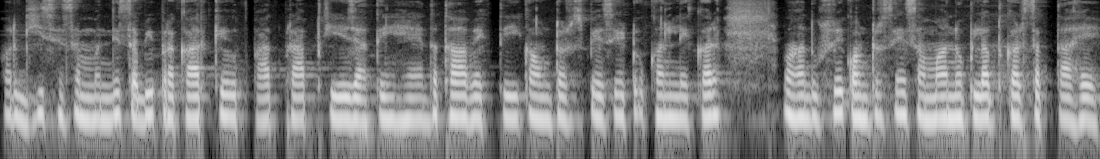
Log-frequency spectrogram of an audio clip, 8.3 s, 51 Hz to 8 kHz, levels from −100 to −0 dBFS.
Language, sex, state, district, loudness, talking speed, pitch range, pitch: Hindi, female, Maharashtra, Chandrapur, -20 LUFS, 205 wpm, 185-195 Hz, 190 Hz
